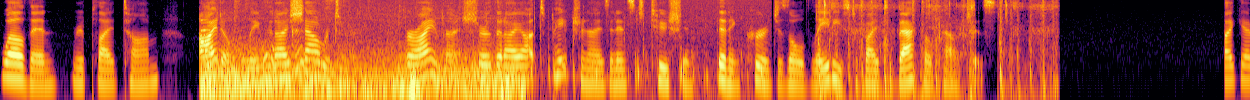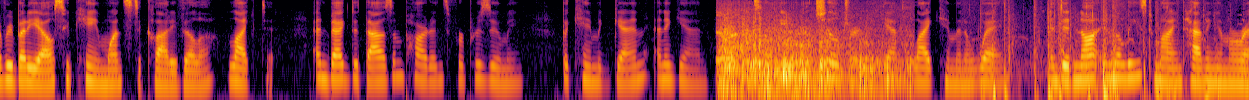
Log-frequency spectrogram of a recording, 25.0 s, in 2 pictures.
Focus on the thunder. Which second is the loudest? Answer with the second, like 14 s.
4 s.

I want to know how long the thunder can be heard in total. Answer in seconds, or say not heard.
5 s.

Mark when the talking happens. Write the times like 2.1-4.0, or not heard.
0.0-9.9, 12.2-24.9.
